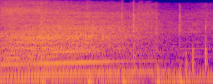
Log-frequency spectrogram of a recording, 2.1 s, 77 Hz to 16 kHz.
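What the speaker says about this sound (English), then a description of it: "This is the new entry-level F-Type, and it makes do with 2 litres, 4 cylinders and a turbocharger" A Jaguar F-Type with a 2.0-litre turbocharged four-cylinder engine drives close by. Its engine note holds a steady, strong hum, and sharper bursts and tyre noise come through toward the end.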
